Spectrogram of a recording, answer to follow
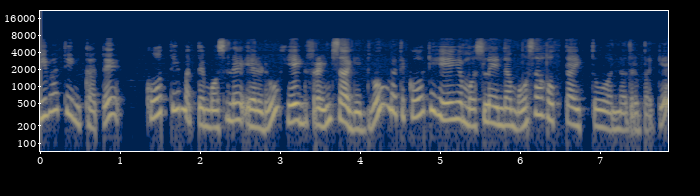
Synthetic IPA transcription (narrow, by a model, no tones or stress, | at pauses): iʋɐt̪inkɐt̪e̞ | ko̞ːʈimɐt̪ːumɔsɐleʔɛɾɐɽuheːɡepʰɾeɳɖsaːɡid̪ʋumɐt̪ːukoːʈiɦeːɡemɔslejind̪ɐmɔːsɐɦo̞ːɡ̚t̪aːjit̪ːuɐnːoːd̪ɐɾɐbɐɡːe̞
